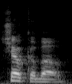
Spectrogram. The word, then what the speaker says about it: chocobo: in foul fantasy I didn't know chocobo was pronounced chocobo and the reason why is because I'm Swedish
